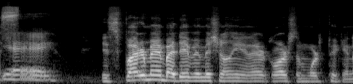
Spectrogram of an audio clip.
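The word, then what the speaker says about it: Michelinie: It's a follow-up to the David Michelini, sorry. Eric Larson taught me how to pronounce his name. Michelini, Todd McFarlane omnibus.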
